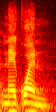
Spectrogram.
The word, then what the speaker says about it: Neuquén: Imagínatelo como N-E-U-K-E-N. O sea, sería Neuquén.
